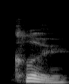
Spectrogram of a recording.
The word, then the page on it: clue: Australian English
